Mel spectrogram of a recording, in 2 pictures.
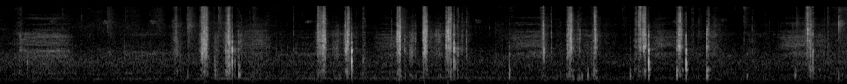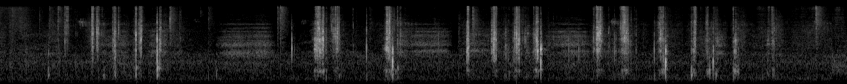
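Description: Bushcraft knife carving a log into a mallet handle: the blade biting into the wood with sharp, irregular cracks and snaps as chips come away, in clusters with short pauses.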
